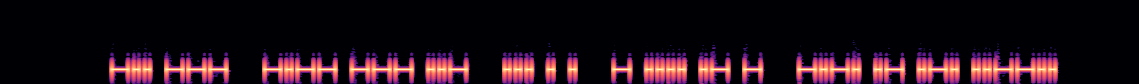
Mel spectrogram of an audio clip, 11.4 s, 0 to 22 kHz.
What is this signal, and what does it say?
Morse code, heard as a keyed tone, about 21 wpm, 700 Hz. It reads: DO YOU SEE THAT CAR?
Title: Sentences from Top 1000 Words - Review Part 1 - 22wpm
